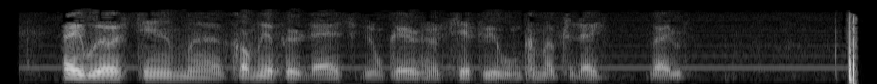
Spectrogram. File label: Voicemail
